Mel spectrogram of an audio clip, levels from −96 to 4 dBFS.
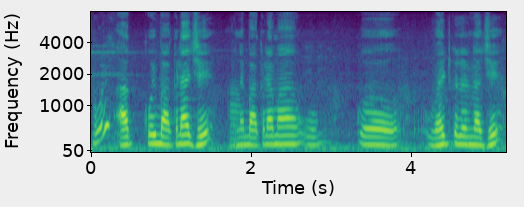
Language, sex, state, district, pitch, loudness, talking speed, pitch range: Gujarati, male, Gujarat, Gandhinagar, 175 Hz, -15 LUFS, 125 wpm, 165-190 Hz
